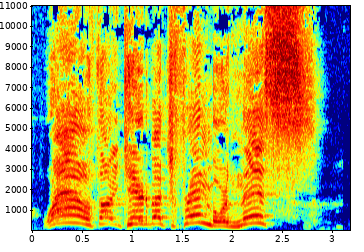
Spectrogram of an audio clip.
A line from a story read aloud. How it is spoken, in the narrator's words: yelling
